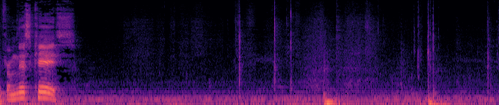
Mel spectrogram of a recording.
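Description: Trading cards click and rustle as hands shuffle through a stack.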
